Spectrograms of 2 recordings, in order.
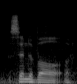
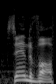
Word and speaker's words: Sandoval: And what ways did Chef Richard Sandoval, I'm saying his name wrong, yeah. I know I am. Sandoval, thank you so much.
